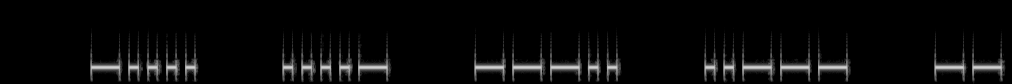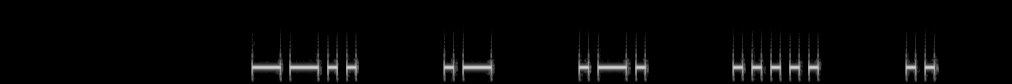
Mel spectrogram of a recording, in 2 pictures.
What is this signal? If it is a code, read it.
Morse code, heard as a keyed tone, about 13 wpm, spaced as for 7 wpm, 800 Hz. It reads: 6482M ZAR5I
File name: LEZIONI / 9 286 ws 12wpm 3351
